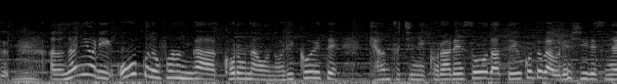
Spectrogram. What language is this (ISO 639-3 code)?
jpn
